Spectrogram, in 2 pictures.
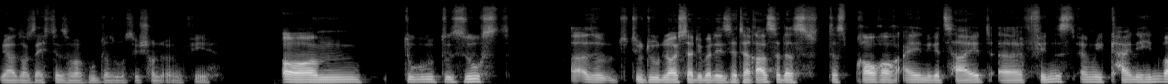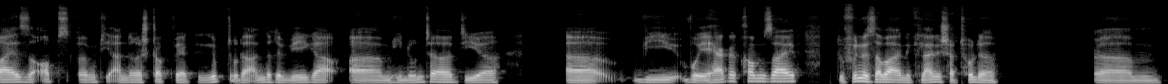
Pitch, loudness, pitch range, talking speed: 105 Hz, -20 LUFS, 95-110 Hz, 150 wpm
